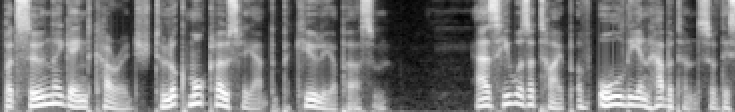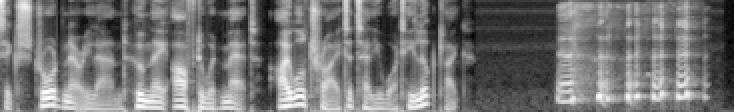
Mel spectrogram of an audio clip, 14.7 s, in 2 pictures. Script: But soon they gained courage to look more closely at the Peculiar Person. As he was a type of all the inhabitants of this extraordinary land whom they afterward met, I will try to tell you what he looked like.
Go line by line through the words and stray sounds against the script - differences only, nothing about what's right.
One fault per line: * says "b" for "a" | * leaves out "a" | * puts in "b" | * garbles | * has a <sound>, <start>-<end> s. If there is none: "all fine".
* has a laugh, 12.9-14.4 s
